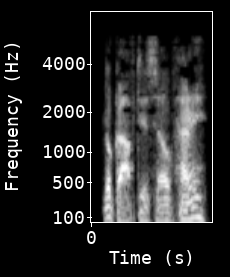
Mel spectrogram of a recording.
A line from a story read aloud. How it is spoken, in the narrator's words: Sirius was saying gruffly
